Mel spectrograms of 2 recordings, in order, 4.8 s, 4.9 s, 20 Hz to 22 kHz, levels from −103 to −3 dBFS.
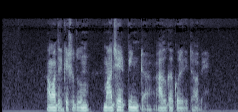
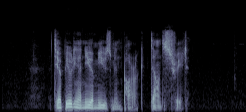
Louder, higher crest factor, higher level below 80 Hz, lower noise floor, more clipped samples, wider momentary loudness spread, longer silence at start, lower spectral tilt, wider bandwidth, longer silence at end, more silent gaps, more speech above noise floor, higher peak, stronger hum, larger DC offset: first, -26 LUFS vs -38 LUFS; about the same, 22 dB vs 20 dB; first, -42 dBFS vs -80 dBFS; second, -57 dBFS vs -88 dBFS; neither; about the same, 12 LU vs 14 LU; second, 0.95 s vs 1.1 s; about the same, -6.5 dB/octave vs -5.5 dB/octave; first, 11.5 kHz vs 7.6 kHz; second, 0.65 s vs 1.2 s; neither; second, 32 dB vs 51 dB; first, -6 dBFS vs -22 dBFS; neither; neither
